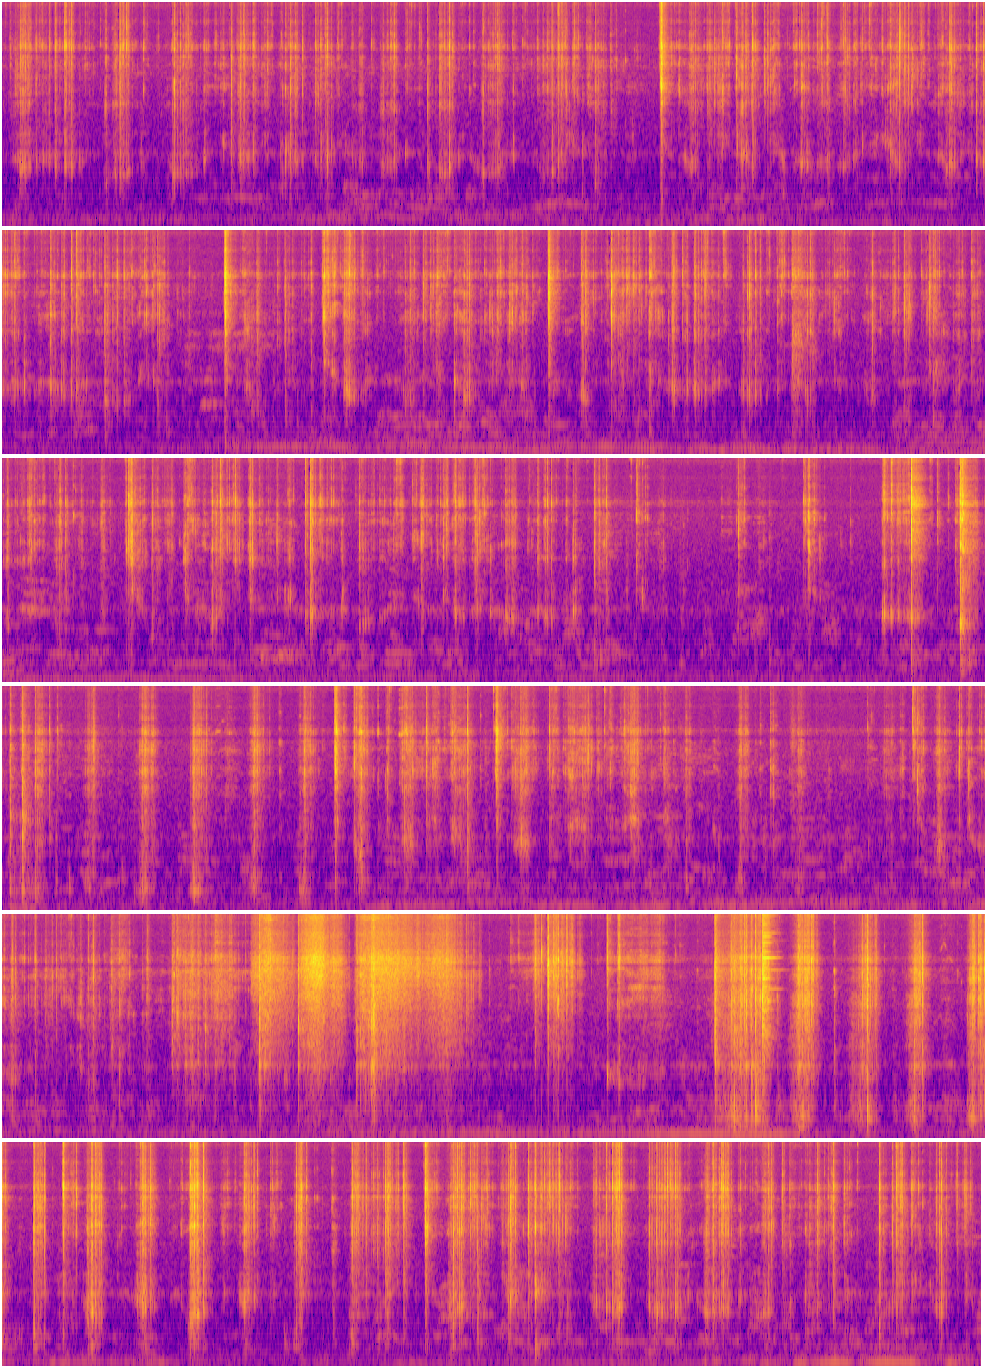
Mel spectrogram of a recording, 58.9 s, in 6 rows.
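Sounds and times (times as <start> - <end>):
crunching raw rice and carrots: 0.0 - 58.9
grainy rustling: 40.8 - 46.0.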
